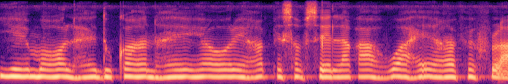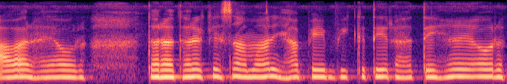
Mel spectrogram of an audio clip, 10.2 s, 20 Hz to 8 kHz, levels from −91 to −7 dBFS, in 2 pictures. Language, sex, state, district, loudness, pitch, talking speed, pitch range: Hindi, female, Uttar Pradesh, Muzaffarnagar, -19 LUFS, 200 Hz, 165 wpm, 195-205 Hz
